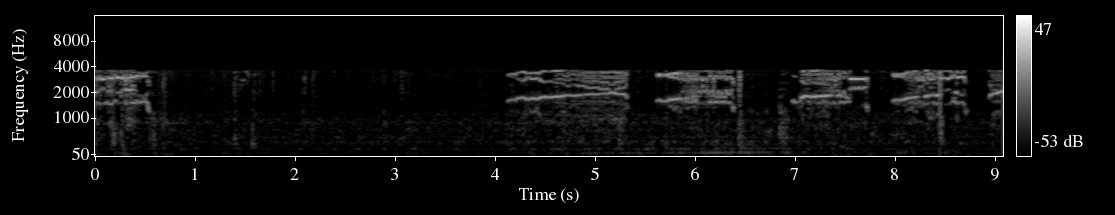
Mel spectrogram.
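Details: Peregrine falcon at Toruń, Poland, 30 May 2019: after a quiet stretch with faint low rumble, a series of harsh, grating, repeated calls in quick bursts, each under a second, continuing to the end.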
